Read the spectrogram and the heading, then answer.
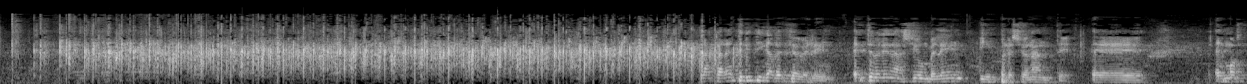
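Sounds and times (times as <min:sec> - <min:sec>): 
audience applause: 0:00.1 - 0:07.5
speech: 0:07.2 - 0:12.4.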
